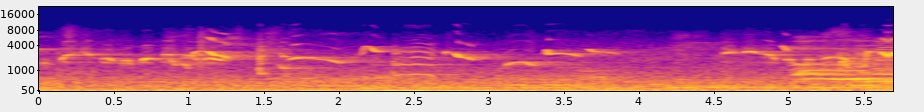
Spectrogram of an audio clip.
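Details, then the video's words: African bird said to be answering: clear whistled notes that slide down and up, several short overlapping phrases in quick succession, set against a steady low rumbling background. "African Bird He answers"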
